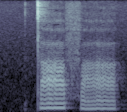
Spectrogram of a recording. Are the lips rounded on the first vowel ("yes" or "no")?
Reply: no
